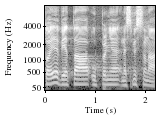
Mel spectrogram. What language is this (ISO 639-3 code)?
ces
